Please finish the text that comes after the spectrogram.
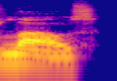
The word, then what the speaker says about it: LAVS: This is Filippo Sorcinelli's Laos. Apparently it's pronounced Laos, but it's spelled Lavs. Obviously the Latin VU thing going on.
